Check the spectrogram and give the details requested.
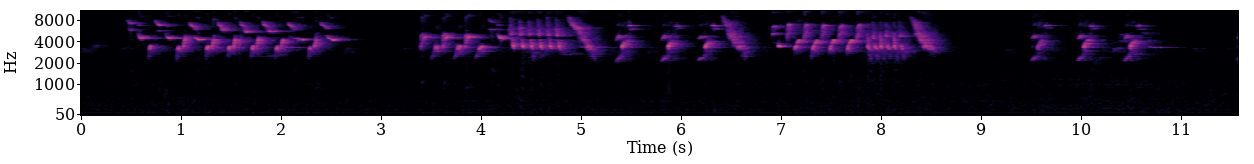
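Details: Powerful goldfinch song in phrases of fast liquid twitters, chirps and buzzy notes, broken by short pauses, with a faint constant low hum in the background.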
